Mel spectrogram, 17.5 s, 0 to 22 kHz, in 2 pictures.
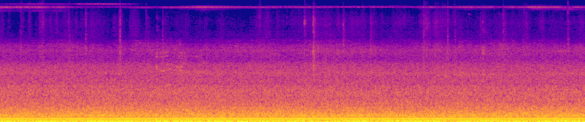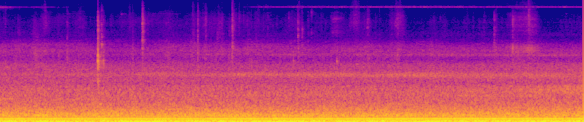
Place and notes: Banqiao District, New Taipei City - Taiwan High Speed Rail
Taiwan High Speed Rail, from Taipei Station to Banqiao Station, Messages broadcast station, Zoom H4n+ Soundman OKM II
Banqiao District, 華翠大橋(萬華), 30 January 2014, 18:50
